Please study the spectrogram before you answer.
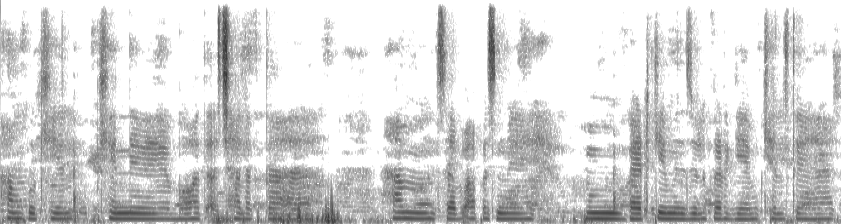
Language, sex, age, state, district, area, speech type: Urdu, female, 60+, Bihar, Khagaria, rural, spontaneous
